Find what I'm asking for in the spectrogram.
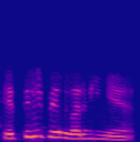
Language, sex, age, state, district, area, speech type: Tamil, female, 45-60, Tamil Nadu, Ariyalur, rural, conversation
